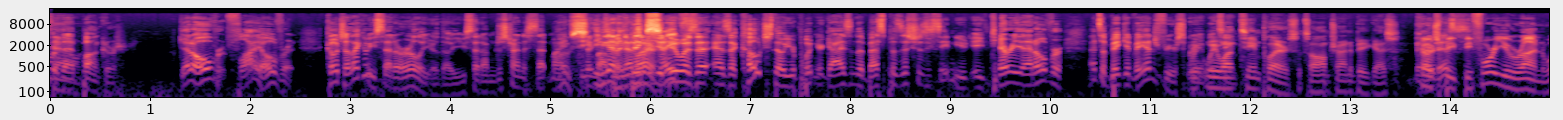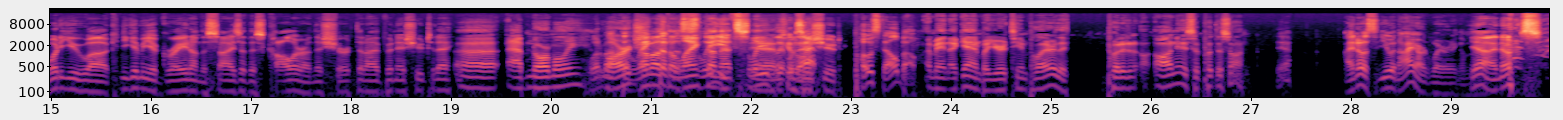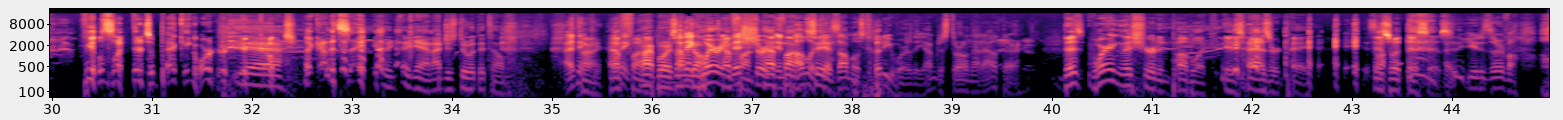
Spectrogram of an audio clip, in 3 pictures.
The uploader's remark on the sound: The guys broadcast live from the 22nd Annual Cleveland Browns Foundation Golf Tournament, presented by Key Private Bank and in association with University Hospitals and Direct Travel, at Westwood Country Club in Rocky River.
